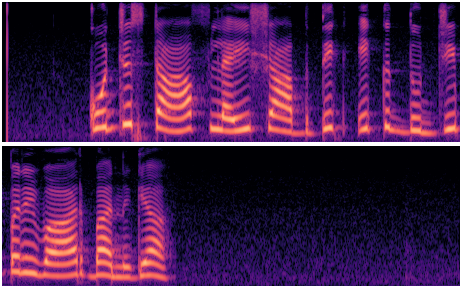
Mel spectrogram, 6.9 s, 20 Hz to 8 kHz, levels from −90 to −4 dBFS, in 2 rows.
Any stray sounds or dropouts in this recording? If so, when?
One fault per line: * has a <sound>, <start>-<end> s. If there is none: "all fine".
all fine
